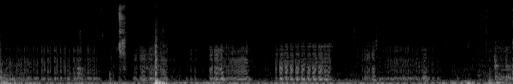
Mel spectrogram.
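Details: Puppy snoring: soft, low rumbling breaths that come in short bursts about every half second to second, with one brief louder thump partway through and light background hiss.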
